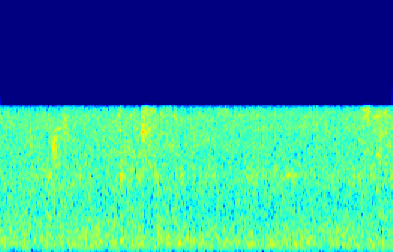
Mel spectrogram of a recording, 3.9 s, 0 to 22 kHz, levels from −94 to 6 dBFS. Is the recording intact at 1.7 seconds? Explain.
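No. At 1.7 s, as throughout the speech, G.729 codec damage is plainly audible: content stops near 3.8 kHz, and speech rebuilt from a vocal-tract filter, pitch predictor and sparse pulses sounds rough and synthetic, consistent with an 8 kbit/s codec.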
